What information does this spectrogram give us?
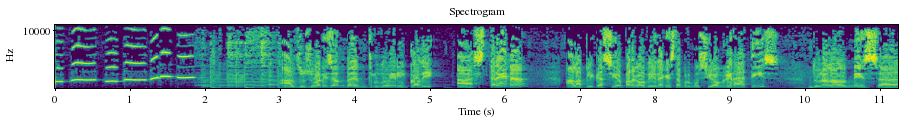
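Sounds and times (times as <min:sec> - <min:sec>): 
whistled background theme melody: 0:00.0 - 0:02.7
instrumental music with thumping beats: 0:00.0 - 0:03.8
speech: 0:03.1 - 0:11.2.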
